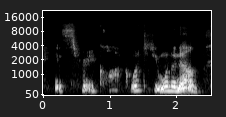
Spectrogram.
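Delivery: most pathetic, pitiful voice, very high-pitched. Retelling the officer answering a three a.m. phone call, mock-pathetic voice. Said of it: "he has the most pathetic voice".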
